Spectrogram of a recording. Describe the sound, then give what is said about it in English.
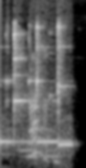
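A phone ringtone plays one short electronic melodic phrase, bright and tonal, fairly loud, cutting off after under a second with no one talking. “that's the phone.”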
